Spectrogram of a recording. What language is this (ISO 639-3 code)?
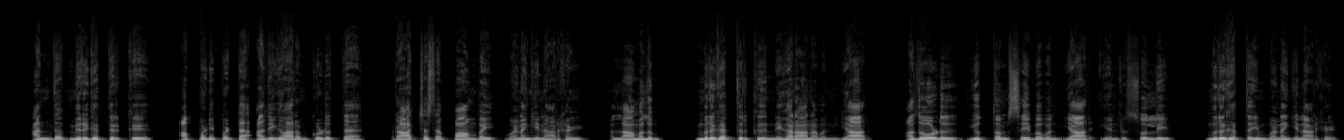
tam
